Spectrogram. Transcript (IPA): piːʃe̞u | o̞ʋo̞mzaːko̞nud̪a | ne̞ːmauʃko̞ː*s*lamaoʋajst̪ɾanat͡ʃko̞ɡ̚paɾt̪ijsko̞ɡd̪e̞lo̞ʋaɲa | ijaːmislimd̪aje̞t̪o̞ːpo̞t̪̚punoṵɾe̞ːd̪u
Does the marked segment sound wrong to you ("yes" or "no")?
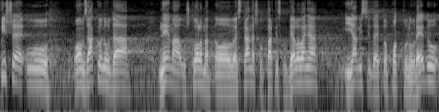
yes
